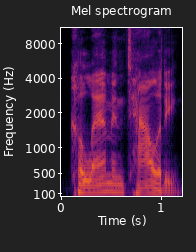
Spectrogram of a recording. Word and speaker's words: Calamentality: thing smoothly kalama kalem and calamentality calamentality like calamity but a mixture of care mentality so calamitality uh claim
